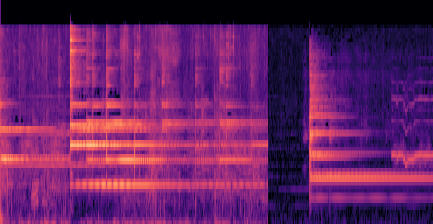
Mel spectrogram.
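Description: Cluster of brass temple bells rung by hand, several clanging together and ringing on while slowly fading. After a sudden break of about a second, a single bell is struck and rings on with a steady, sustained tone.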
